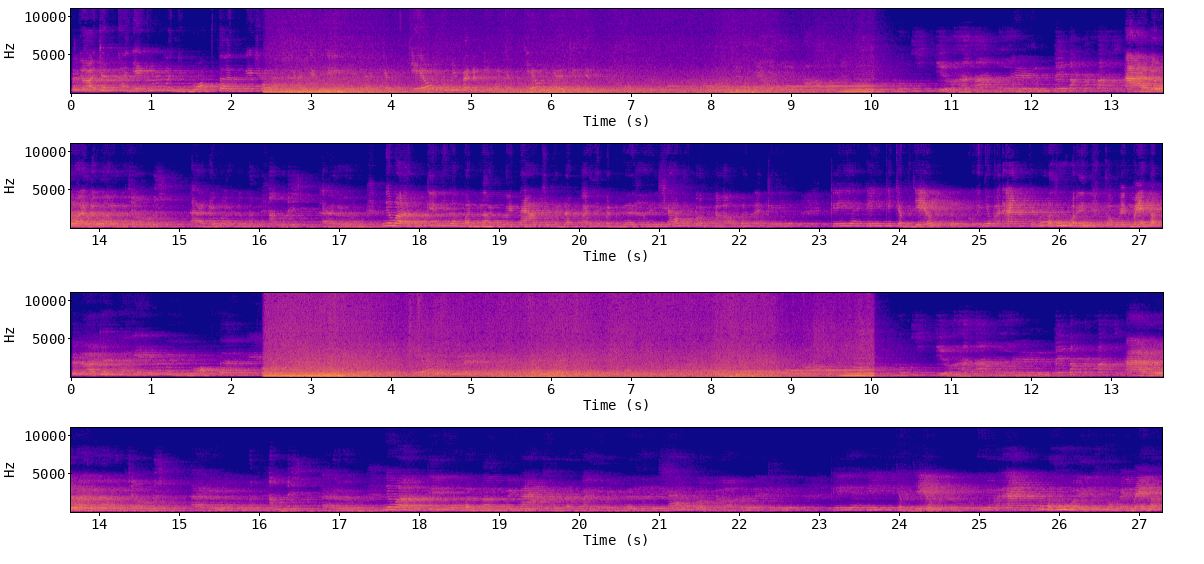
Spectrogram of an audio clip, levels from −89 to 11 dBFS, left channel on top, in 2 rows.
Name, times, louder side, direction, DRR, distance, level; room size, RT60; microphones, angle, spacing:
voice 1, 0.0-6.6 11.7-12.2 13.2-14.5 15.1-16.0 16.8-27.2, left 2 dB, 65° left, -2 dB, 4.2 m, -27 dB
sound 1, 2.4-10.1, right 4 dB, 60° right, 0.8 m, -23 dB
voice 2, 7.8-14.8 15.8-16.5 16.9-17.2, equal, ahead, -3 dB, 5.1 m, -33 dB
27.5 x 19.0 x 8.7 m, 2.9 s
head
